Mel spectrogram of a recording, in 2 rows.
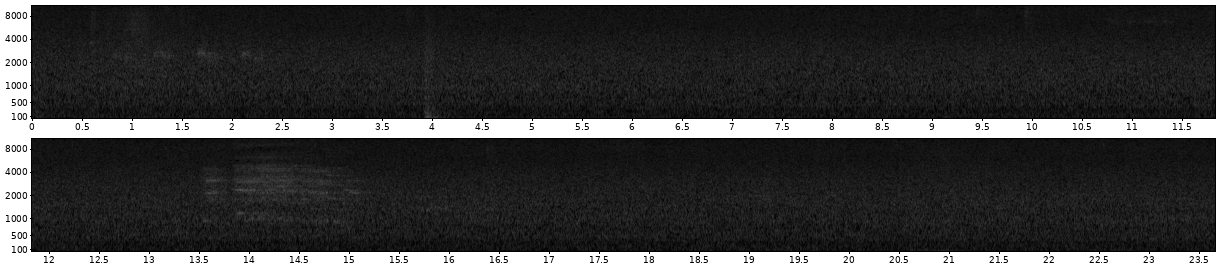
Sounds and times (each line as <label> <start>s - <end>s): River flow 0.0s - 13.6s
rooster crowing 13.5s - 15.2s
River flow 14.9s - 23.6s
